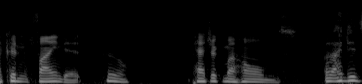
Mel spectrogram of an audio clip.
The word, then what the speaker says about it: Mahomes: Patrick Mahomes. But I did say it. I did You say said it wrong. Patrick Holmes.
